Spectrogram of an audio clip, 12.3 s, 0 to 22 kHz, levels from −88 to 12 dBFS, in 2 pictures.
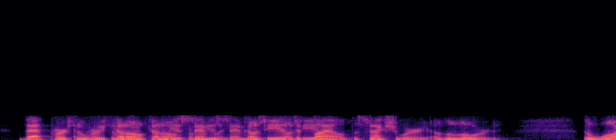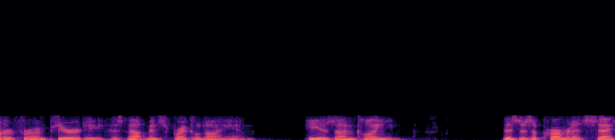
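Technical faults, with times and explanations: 3.60–3.80 s and 10.34–10.57 s, AMR bit errors: on a weak radio link, a few percent of the less-protected bits in the AMR frames arrived flipped, while the checksum over the critical bits still passed, so the frames were decoded anyway. Over these roughly 0.2 s stretches, one just before "of the" and one just after "is unclean", the excitation pulses land in the wrong places and the fine pitch, gain and spectral values drift. The speech keeps roughly its pitch and level but turns hoarse, scratchy and gargly, against the 4 kHz-limited AMR-NB 12.2 kbps sound around it.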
